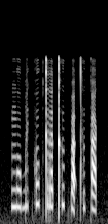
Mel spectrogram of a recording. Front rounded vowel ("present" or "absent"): absent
